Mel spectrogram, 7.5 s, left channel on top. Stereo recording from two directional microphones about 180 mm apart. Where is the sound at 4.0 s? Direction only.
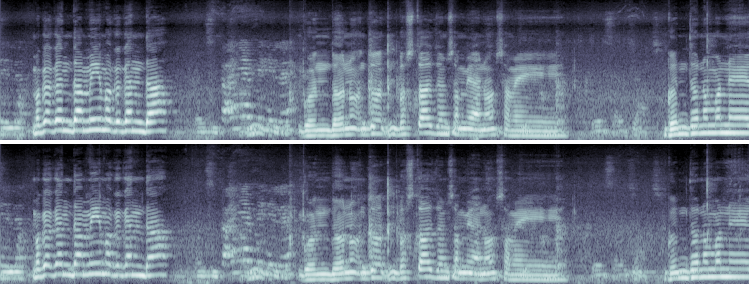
45° left (ahead or behind).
